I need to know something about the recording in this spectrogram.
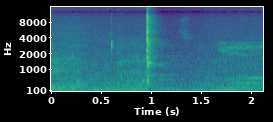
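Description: A single sharp switch click about a second in: the bench power supply being switched off.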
